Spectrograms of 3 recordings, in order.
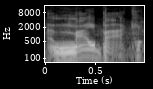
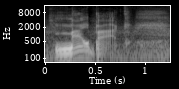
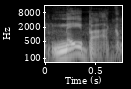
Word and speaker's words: Maybach: Apparently I was saying Maybach. Well, here's the issue in my mind. It's spelled Maybach, okay? If you want something pronounced a certain way, then spell it correctly. If you want it to be Maybach, then get rid of the A in there, okay?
